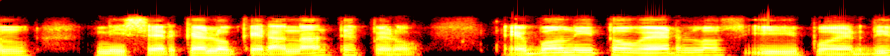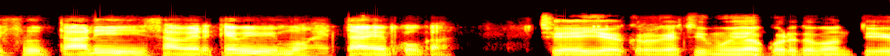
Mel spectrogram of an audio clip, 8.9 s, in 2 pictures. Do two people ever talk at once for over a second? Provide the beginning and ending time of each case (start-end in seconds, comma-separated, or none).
none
